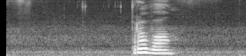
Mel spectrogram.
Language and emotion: Russian, neutral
